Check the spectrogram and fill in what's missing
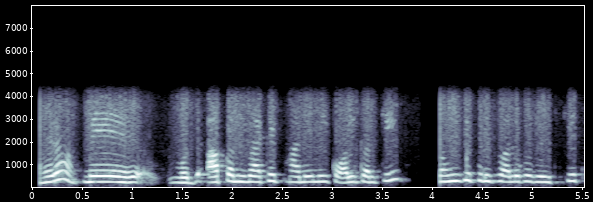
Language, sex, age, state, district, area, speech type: Hindi, male, 30-45, Madhya Pradesh, Bhopal, urban, conversation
